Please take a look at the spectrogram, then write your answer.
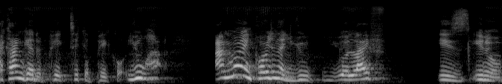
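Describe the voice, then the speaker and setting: On a very clean recording with a silent background, a woman speaks at a fairly quick pace in a fairly high, somewhat breathy voice with lively intonation and an animated tone. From Nigeria. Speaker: HR consultant. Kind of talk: TV interview.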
